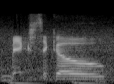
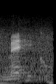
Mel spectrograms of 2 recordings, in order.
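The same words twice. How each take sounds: First: The x is said as ks. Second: The x is not said as ks. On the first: The speaker calls it wrong. "I thought you pronounce it with the X" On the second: The speaker calls it right. "they have to say it's Mexico"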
